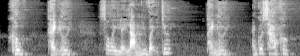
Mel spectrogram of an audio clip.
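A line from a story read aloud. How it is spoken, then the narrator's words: Shouted. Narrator (Vietnamese): Ba mình la lên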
